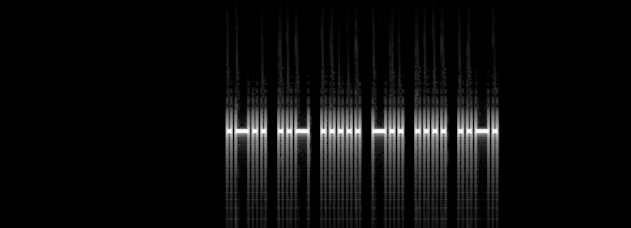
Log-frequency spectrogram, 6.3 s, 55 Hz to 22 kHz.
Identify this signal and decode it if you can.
Morse code, heard as a keyed tone, about 28 wpm, 700 Hz. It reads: LU5DHF
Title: DXCC-100 Call Signs - 6 Characters - Repeated 3x - 28wpm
